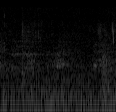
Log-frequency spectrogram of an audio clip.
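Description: Near silence: faint background noise in a pause between speech.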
